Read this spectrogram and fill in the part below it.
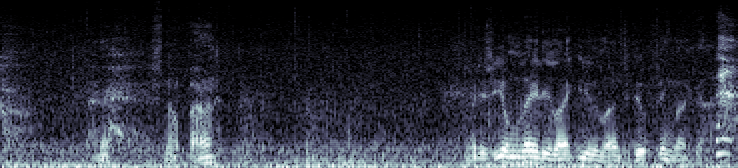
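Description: An elderly man speaks calmly and quietly, close by.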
